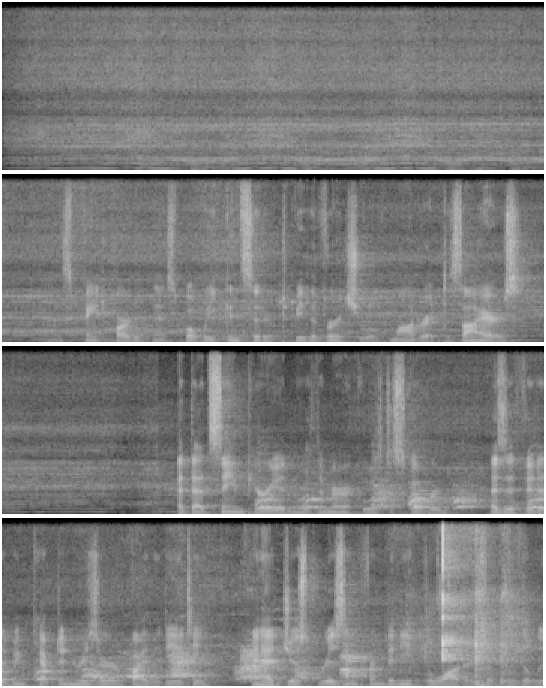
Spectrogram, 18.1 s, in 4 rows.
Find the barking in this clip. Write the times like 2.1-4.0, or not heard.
11.1-17.9.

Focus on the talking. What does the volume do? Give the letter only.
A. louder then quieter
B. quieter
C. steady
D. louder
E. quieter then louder
C.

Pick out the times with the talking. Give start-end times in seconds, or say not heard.
4.8-8.8, 10.5-18.0.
